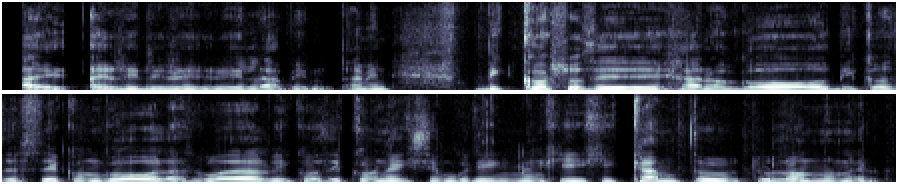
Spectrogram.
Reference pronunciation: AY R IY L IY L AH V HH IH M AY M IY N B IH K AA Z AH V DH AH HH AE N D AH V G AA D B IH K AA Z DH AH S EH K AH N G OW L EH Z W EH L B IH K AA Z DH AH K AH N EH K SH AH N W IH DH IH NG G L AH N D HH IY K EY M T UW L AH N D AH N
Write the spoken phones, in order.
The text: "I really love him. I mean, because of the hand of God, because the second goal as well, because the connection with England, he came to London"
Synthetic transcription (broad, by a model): AY R IY L IY L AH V HH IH M AY M IY N B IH K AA S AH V DH AH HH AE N AH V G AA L B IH K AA S DH AH S EH K AH N G OW L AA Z W EH L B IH K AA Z DH AH K AH N EH K SH AH N W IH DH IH NG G L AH N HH HH IY K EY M T UW L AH N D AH N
